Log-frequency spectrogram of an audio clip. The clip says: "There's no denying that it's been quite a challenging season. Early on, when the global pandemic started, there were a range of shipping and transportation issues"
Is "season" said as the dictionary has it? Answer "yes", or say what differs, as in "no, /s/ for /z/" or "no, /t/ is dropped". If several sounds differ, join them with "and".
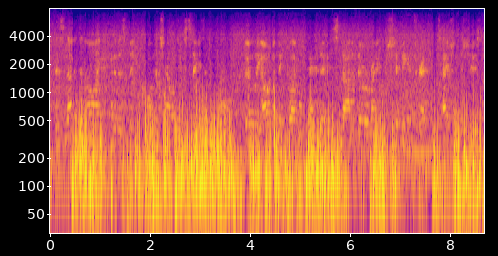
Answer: yes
